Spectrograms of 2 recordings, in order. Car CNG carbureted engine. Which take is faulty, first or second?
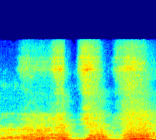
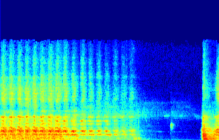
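second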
